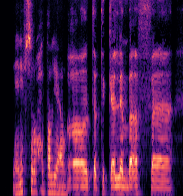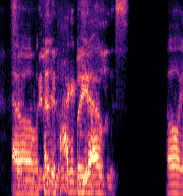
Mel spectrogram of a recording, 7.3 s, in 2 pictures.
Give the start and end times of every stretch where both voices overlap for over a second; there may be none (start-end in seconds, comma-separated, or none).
3.9-5.8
